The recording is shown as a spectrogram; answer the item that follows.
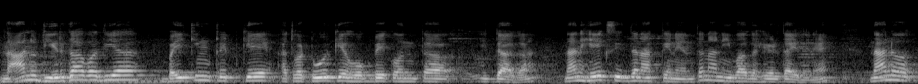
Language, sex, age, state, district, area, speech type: Kannada, male, 18-30, Karnataka, Shimoga, rural, spontaneous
